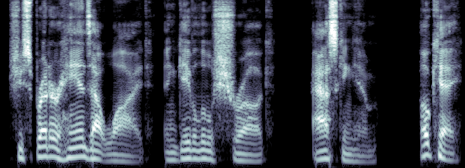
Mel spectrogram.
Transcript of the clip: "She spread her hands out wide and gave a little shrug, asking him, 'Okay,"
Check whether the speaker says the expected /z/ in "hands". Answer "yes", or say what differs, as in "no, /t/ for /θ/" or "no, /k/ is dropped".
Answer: yes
